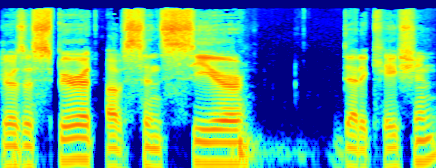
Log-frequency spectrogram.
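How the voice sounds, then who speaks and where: Recorded very clean with a silent background and a dry, close sound with no echo, a man speaks at a fairly slow pace. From Haiti. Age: 40s. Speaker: podcast host. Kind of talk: casual interview conversation.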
